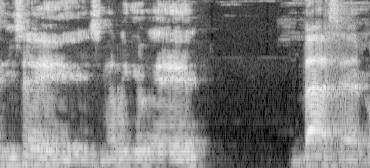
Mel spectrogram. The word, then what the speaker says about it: Wasser: si no me equivoco, Wasser o Wasser. Me parece porque hasta donde yo sé la W en alemán se pronuncia como V en español.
